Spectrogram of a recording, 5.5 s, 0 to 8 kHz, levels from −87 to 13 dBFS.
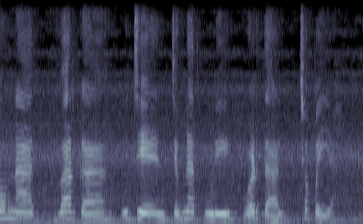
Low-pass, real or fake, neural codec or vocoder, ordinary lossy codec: none; real; none; none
